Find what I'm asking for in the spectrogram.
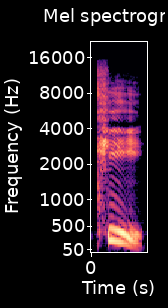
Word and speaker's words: quay: A-C-C-U-R-A-C-Y, accuracy. Và precision, P-R-E-C-I-S-I-O-N. Cũng ôn lại những chữ dễ phát âm sai như là chữ key, Q-U-A-Y, nghĩa là bến tàu. Debt, D-E-B-T, nghĩa là nợ. Và receipt, R-E-C-E-I-P-T, là biên lai.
